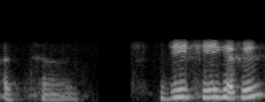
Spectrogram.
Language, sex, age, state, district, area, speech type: Urdu, female, 60+, Uttar Pradesh, Lucknow, urban, conversation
